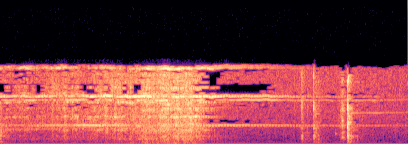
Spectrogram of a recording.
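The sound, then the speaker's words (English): A telephone bell rings with a steady, shrill tone, joined by a brief swell of rattling noise midway and a few sharp clicks near the end. No one speaks. “Oh, telephone. See, something's happening already.”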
